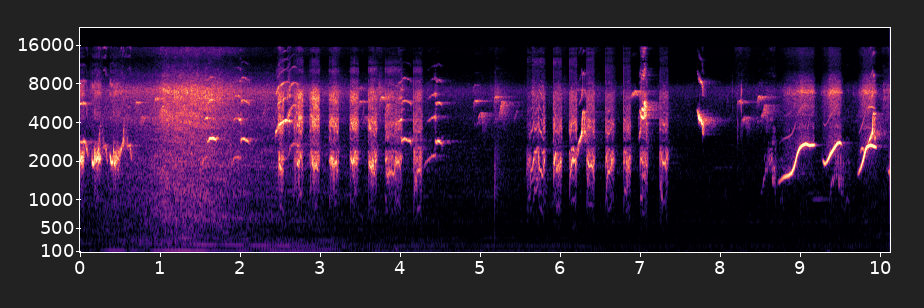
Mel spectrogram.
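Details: Oriental magpie-robin, a kept bird being exercised, gives sharp dry clicks and short chips, then a run of loud rising whistles near the end, over a low hum and a rushing noise at the start.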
